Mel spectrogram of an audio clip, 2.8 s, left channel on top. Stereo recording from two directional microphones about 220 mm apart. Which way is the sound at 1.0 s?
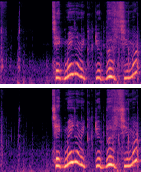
25° right (ahead or behind).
